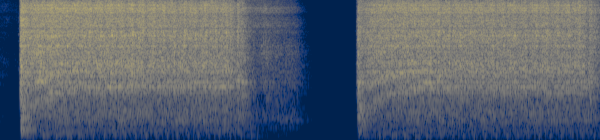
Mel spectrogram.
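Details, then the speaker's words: Craftsman snow blower with fresh oil and gas in the tank, on choke, throttle at turtle, primed, key in: two three-second electric-starter cranks that never catch. Spark confirmed good, so fuel is not getting from tank to carburetor. "all right so that tells me we have something going on getting the fuel from the gas tank to the carburetor"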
